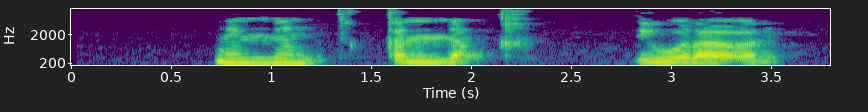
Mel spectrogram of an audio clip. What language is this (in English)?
Kabyle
